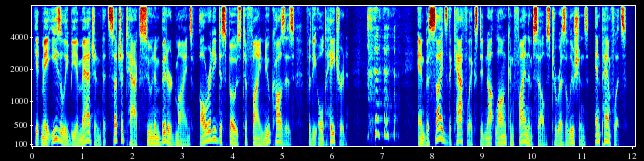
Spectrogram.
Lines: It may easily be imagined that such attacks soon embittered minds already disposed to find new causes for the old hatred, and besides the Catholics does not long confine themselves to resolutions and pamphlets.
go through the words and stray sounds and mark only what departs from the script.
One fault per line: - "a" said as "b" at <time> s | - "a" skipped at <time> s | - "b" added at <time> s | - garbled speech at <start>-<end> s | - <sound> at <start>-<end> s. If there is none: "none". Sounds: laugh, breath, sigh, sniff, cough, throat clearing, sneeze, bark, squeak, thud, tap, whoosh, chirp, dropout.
- laugh at 6.7-7.4 s
- "does" said as "did" at 8.9 s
